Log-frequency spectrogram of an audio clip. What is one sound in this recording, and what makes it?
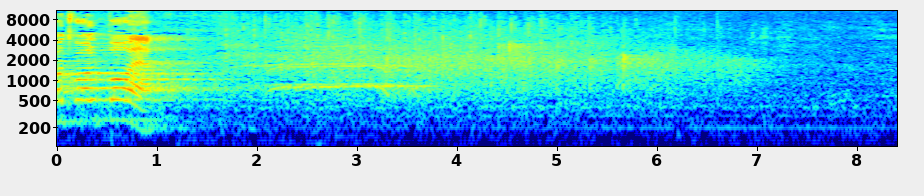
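A crowd applauds in a large echoing arena.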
